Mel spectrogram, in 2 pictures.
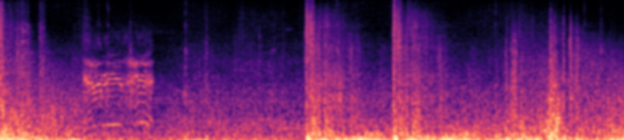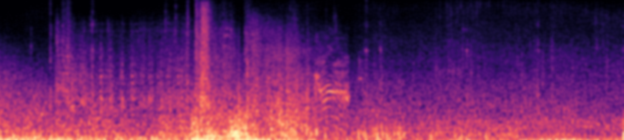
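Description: Tank cannon fire in a World of Tanks-style battle, with loud booming shots and impacts over a constant engine and wind rumble, and a player talking throughout.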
